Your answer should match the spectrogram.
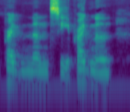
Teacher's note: because we're stressing on preg, we don't have an ah sound in pregnancy, pregnant. So we just have a schwa there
